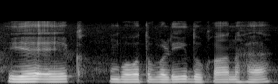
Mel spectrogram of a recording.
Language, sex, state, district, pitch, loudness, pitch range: Hindi, male, Uttar Pradesh, Saharanpur, 115 Hz, -17 LUFS, 115-125 Hz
